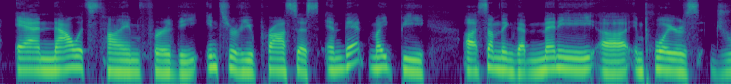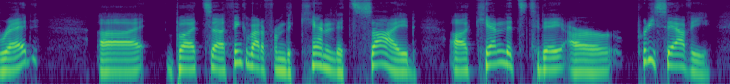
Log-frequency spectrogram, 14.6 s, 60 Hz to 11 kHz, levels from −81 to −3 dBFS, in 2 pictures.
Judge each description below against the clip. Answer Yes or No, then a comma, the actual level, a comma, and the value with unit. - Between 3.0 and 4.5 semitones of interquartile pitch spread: Yes, average, 3.5 semitones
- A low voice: No, medium, 145 Hz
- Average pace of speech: Yes, average, 145 wpm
